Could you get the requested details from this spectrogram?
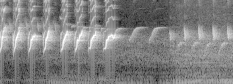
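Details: Caged greater green leafbird, kept at home and groomed for bird-song contests: eight loud, evenly spaced ringing chirps, then softer quick downslurred notes trailing off over a low background rumble.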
